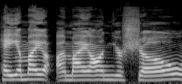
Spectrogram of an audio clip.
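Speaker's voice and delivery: put-on heavy, thick, laid-on loud New York accent. Speaker retells a friend's mom answering while on stream, thick New York accent. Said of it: "her thick New York accent was like".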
